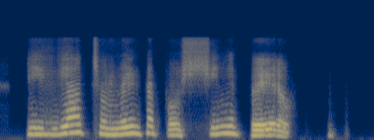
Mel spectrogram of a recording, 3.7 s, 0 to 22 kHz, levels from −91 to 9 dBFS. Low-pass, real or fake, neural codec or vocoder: 7.2 kHz; fake; codec, 16 kHz, 0.5 kbps, FreqCodec, smaller model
